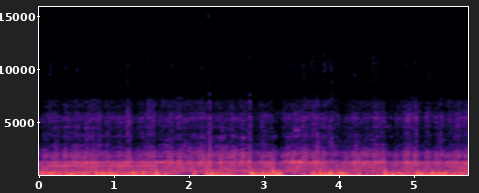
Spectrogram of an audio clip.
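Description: Passenger train running at speed, heard from an open coach doorway: a steady rumble of wheels on the rails mixed with rushing wind, with a brief steady tone during the first second and a half.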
